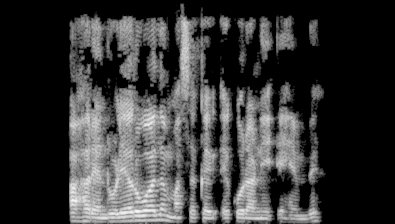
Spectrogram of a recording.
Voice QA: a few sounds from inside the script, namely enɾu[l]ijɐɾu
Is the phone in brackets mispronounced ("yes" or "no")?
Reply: yes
